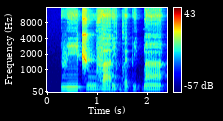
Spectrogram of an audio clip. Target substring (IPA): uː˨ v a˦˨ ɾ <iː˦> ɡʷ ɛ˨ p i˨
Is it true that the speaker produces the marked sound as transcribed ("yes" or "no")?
no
